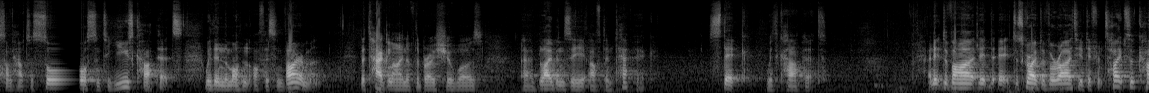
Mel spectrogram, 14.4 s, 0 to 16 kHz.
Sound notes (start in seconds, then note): 6.5 speaking foreign language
